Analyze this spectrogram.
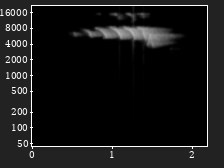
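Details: A lone American redstart phrase, high and sibilant, made of quickly repeated slurred notes that build in strength and end with a slight downward slur; no other sounds.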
